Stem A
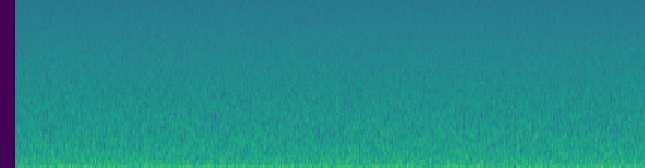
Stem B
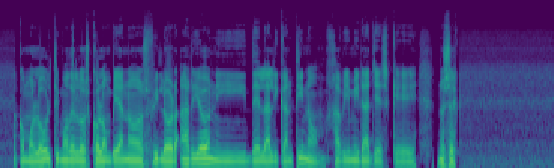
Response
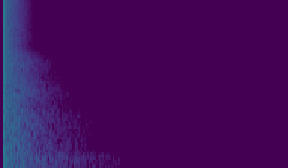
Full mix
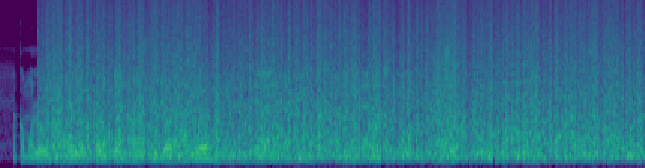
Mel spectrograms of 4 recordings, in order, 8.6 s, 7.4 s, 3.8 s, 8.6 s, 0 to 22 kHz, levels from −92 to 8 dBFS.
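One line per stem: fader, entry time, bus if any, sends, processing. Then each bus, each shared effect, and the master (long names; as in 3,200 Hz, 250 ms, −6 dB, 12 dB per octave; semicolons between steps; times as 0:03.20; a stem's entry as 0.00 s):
+1.5 dB, 0.30 s, no send, expanding power law on the bin magnitudes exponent 1.9
−7.5 dB, 0.00 s, send −22.5 dB, no processing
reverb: on, RT60 2.2 s, pre-delay 6 ms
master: elliptic high-pass filter 290 Hz, stop band 80 dB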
